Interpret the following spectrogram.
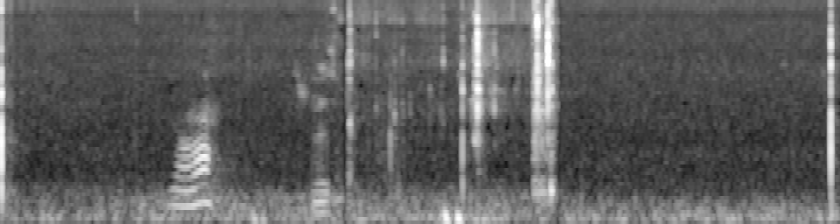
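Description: A putter striking a golf ball once, a single sharp click right at the start. Then faint, brief voices and a few small clicks over a low rumble.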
